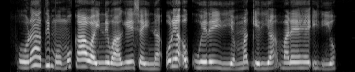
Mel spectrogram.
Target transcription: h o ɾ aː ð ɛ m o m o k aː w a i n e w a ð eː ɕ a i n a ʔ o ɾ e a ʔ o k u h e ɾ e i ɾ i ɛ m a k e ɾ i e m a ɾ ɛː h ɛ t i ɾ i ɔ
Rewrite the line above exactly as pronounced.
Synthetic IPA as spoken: h o ɾ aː ð i m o m o k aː w a i n e w a ɣ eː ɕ a i n a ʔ o ɾ e a ʔ o k u h e ɾ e i ɾ i ɛ m a k e ɾ i a m a ɾ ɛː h ɛ ʔ i ɾ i ɔ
